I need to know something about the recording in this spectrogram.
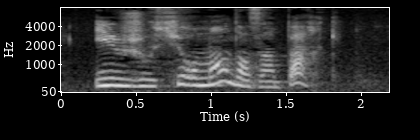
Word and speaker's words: sûrement: Par contre, quand on regarde le deuxième ENT et le deuxième S, le ENT de sûrement appartient à un adverbe.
